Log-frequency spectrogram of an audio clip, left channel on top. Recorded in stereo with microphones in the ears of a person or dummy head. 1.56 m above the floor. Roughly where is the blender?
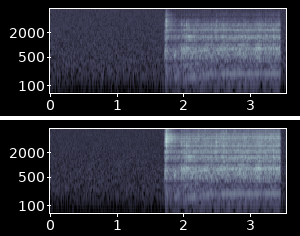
Right.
